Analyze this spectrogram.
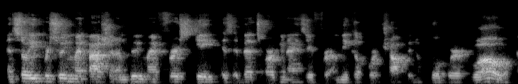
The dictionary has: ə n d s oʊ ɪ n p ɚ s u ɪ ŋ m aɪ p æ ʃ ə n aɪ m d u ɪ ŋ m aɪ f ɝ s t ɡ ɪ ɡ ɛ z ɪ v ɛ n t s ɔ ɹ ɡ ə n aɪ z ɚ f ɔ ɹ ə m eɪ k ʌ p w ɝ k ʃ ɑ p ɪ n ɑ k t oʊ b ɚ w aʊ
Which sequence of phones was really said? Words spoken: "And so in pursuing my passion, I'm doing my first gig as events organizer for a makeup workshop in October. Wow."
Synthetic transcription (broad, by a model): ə n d s oʊ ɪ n p ɚ s u ɪ ŋ m aɪ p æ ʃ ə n aɪ m d u ɪ ŋ m aɪ f ɝ s t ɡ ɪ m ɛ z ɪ b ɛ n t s ɔ ɹ ɡ ə n aɪ z ɚ f ɔ ɹ ə m eɪ k ʌ p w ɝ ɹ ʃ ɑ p ɪ n ɑ k t oʊ b ɚ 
